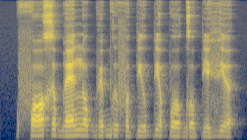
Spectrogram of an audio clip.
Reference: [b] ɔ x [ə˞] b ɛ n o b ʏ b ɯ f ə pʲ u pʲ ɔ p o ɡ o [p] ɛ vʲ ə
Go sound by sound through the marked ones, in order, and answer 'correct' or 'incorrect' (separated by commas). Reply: incorrect, incorrect, incorrect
